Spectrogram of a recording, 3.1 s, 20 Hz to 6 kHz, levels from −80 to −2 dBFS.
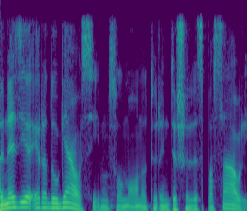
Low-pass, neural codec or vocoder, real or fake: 5.4 kHz; codec, 16 kHz, 2 kbps, X-Codec, HuBERT features, trained on balanced general audio; fake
